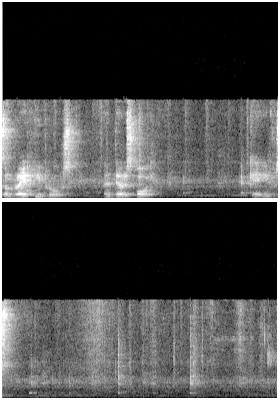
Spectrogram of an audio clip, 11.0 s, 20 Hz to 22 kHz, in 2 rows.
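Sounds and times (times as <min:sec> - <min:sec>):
faint metallic clicks and taps: 0:06.0 - 0:07.0, 0:07.7 - 0:08.2.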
